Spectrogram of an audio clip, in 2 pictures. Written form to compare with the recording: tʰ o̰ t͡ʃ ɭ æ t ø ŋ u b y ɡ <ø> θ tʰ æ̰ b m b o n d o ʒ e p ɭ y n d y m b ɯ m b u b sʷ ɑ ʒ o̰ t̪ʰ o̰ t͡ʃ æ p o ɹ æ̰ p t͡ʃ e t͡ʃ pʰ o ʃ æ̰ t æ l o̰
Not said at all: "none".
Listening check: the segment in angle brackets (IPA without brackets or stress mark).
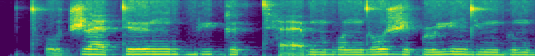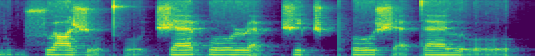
ø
